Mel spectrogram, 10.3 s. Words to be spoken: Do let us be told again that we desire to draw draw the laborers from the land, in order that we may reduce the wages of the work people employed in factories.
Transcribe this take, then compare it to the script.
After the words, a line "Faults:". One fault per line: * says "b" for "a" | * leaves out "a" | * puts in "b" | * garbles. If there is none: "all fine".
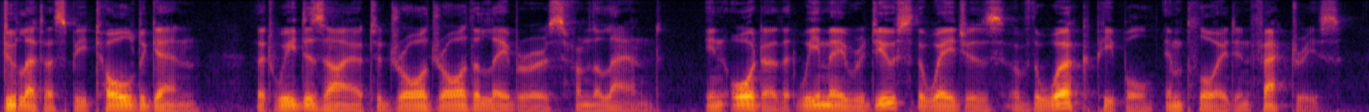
Do let us be told again that we desire to draw draw the laborers from the land, in order that we may reduce the wages of the work people employed in factories.
Faults:
all fine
